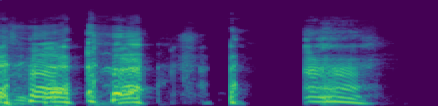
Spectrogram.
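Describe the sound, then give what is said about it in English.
Someone clears their throat in a few short, rough, voiced bursts that end in one longer rasping push, then falls silent. “I just had something in my throat.”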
